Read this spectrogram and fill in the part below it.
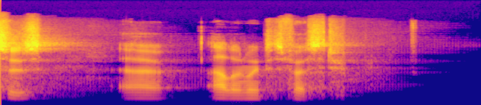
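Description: A man speaks into a handheld microphone.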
